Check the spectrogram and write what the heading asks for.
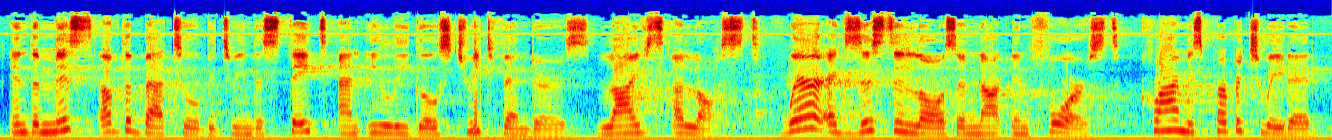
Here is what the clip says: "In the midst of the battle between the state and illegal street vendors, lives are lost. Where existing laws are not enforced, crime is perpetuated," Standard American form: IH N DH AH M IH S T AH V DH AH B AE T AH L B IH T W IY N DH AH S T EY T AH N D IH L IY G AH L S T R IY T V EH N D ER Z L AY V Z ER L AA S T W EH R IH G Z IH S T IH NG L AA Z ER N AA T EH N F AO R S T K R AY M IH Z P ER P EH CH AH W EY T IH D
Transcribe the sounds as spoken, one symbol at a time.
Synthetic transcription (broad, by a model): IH N DH AH M IH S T AH V DH AH B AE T L B IH T W IY N DH AH S T EY T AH N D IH L IY G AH L S T R IY T V EH N D ER Z L AY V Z ER L AA S T W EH R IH G Z IH S T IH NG L AA Z ER N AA T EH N F AO R S T K R AY M IH Z P ER P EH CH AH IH T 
